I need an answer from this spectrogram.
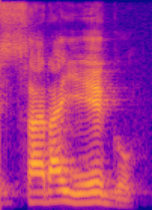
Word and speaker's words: Sarajevo: Se escreve Sarajevo, mas se lê Sarajevo, a capital da Bósnia.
